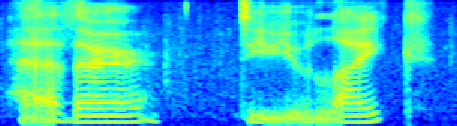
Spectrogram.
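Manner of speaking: very slow growled, gurgled monster creature voice. Reading a horror story, a broken creature speaks to Heather, growling and gurgling monster voice. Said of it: "as it growled and gurgled".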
